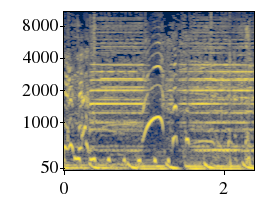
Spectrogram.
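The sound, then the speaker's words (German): Several car horns blare together in a loud, sustained chorus of honking as everyone honks to celebrate a completed challenge, with voices talking and chattering underneath. “Ja klar, haben dann erstmal alle ganz laut gehupt.”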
